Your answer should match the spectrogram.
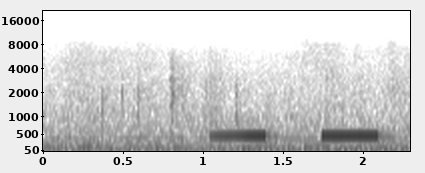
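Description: Telephone line tone heard over a phone-in connection: two short, steady beeps at one pitch, each about a third of a second, starting about a second in, like a busy signal, as a caller's line is connected. Low steady hum underneath.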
